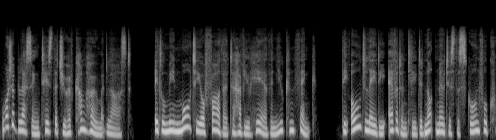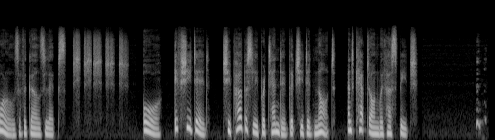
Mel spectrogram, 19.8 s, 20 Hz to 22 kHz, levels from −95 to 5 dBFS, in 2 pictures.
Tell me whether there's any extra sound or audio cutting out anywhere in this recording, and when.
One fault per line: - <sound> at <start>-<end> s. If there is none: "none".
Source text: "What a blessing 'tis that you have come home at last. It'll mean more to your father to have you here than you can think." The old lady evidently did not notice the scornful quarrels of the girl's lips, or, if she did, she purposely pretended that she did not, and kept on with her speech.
- laugh at 11.4-12.5 s
- laugh at 19.4-19.7 s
